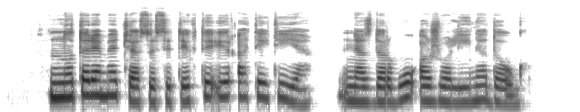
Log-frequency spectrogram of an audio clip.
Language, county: Lithuanian, Panevėžys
